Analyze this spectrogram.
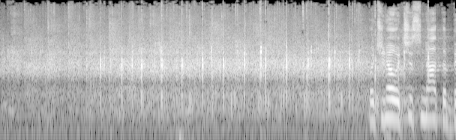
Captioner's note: applause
